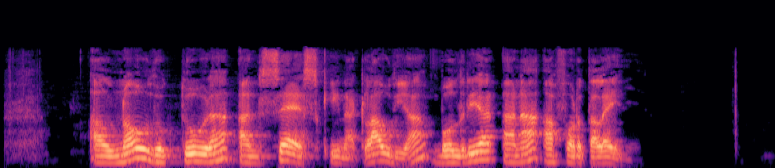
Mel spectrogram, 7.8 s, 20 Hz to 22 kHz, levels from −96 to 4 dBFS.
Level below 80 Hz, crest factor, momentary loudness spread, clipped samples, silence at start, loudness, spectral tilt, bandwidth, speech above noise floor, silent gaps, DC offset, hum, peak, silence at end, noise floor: -58 dBFS; 14 dB; 10 LU; under 0.1%; 0.9 s; -16 LUFS; -5.5 dB/octave; 8 kHz; 46 dB; none; under 0.1%; none; -2 dBFS; 1.55 s; -62 dBFS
